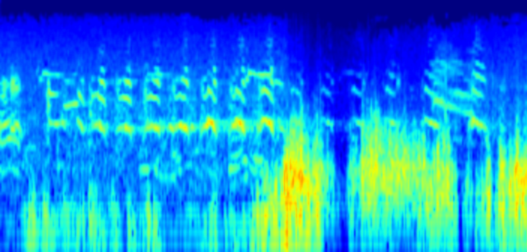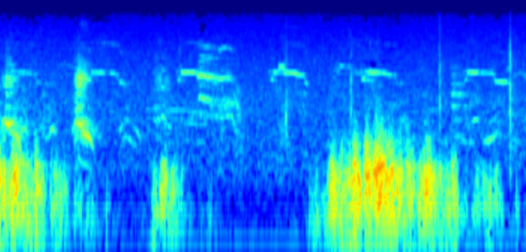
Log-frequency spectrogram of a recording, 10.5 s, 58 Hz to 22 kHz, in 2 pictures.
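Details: Second-calendar-year Mediterranean gull on Vlieland, the Netherlands, 24 August 2024: a quick run of nasal, harmonic calls in the first seconds, then heavy wind rumble with a few fainter calls.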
